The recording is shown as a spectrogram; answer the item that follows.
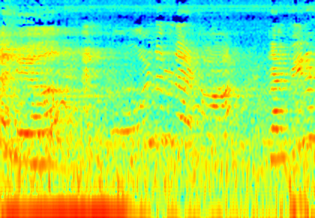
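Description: A young girl's high voice amplified through a handheld microphone and PA, rising and falling in pitch, over a loud low hum that stops a little under two seconds in.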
